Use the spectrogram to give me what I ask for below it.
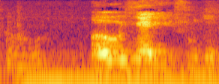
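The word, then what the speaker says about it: אוֹהֵב: O have. O have. See, we have a vowel below the yud, so we pronounce it ohave.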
